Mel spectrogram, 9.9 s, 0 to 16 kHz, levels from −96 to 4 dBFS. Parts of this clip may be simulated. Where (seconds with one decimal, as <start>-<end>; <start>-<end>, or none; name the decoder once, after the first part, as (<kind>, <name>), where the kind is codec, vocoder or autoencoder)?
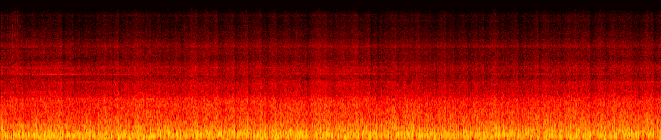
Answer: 4.6-5.4 (vocoder, Vocos); 5.9-7.0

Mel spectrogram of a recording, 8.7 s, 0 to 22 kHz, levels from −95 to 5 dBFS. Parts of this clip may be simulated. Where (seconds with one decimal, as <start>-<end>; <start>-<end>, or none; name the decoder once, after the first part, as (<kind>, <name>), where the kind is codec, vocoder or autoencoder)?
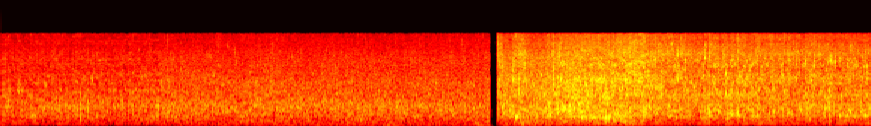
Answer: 0.0-1.6 (vocoder, HiFi-GAN); 5.8-8.7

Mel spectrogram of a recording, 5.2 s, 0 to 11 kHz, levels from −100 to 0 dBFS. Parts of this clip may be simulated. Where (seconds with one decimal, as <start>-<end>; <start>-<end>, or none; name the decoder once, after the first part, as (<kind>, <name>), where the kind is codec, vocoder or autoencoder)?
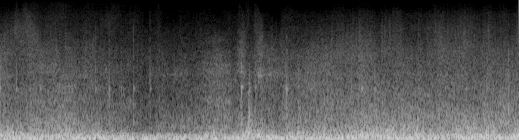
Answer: none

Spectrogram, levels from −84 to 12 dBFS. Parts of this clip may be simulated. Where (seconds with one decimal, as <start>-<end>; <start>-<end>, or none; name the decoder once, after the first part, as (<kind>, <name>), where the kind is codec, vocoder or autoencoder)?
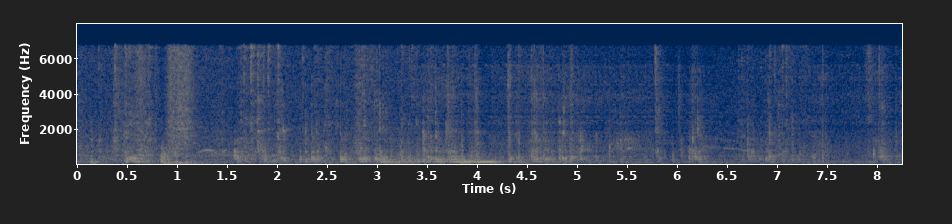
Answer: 3.4-6.4 (codec, SNAC); 7.3-8.3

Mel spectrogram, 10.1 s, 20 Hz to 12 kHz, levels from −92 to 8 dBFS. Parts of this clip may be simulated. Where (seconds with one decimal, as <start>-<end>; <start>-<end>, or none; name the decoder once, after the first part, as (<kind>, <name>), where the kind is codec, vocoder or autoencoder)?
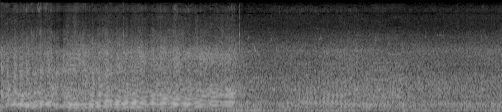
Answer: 1.0-1.6 (codec, SNAC); 7.4-8.1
